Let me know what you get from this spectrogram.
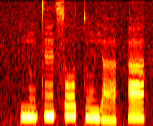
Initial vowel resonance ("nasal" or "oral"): nasal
